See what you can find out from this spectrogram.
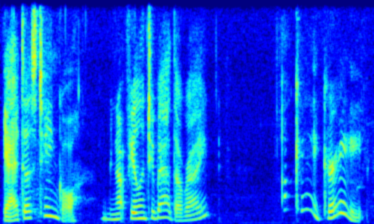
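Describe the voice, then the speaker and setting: Husky, soft-spoken woman doing ASMR. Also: medium pitch, wildly swooping pitch, a little slow. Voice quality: soft, breathy, often slipping into whisper. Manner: casual, rambling, reassuring the client. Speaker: ASMR creator playing a skincare boutique consultant. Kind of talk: quiet-talking ASMR roleplay, chatty consultation.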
